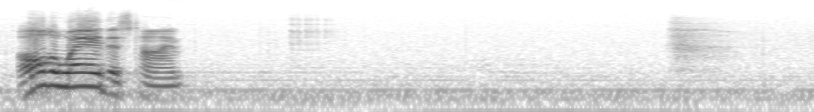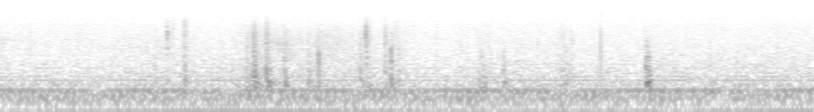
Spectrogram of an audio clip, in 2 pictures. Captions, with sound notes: All the way this time! (Casey sighs)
